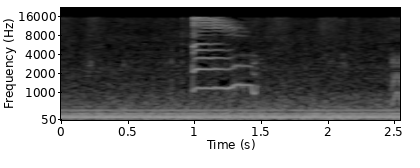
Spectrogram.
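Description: A tiny kitten mews shrilly.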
